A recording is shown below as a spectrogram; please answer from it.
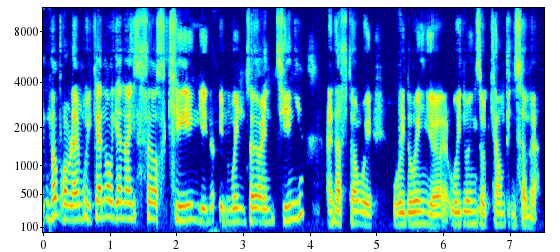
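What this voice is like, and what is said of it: French accent. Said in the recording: “So French. ... So français. ... I love his accent.”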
